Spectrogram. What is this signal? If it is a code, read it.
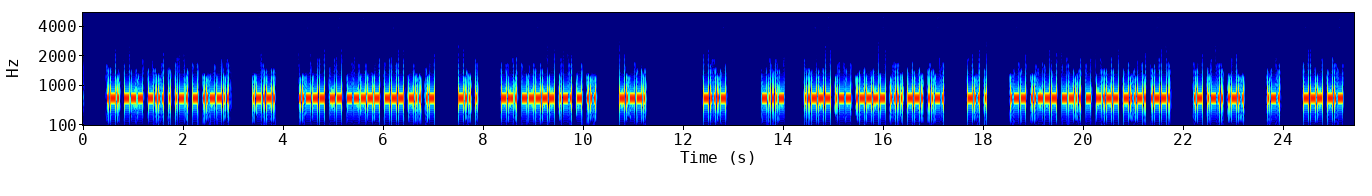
Morse code, heard as a keyed tone, about 36 wpm, 700 Hz. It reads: ROBERT? <AR> 2M0ODA DE G0RTS <KN> <BT> <BT> 2W1HGF DE W2ZTY/P ALL R OK
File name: UK MASTER QSOs TRAINING / 35WPM / UK MASTER QSOs 0002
